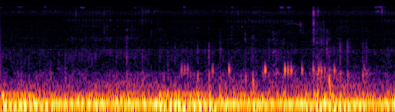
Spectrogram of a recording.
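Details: Kitten purring with pleasure while eating: a deep, steady rumbling drone runs throughout, overlaid by soft, irregular clicking and smacking sounds of chewing in a small indoor space.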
